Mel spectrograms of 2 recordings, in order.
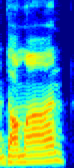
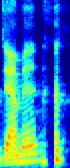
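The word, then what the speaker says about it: Demin: Keshan George and Igor Domman. That's what he used. That's how you pronounce that. It's not Igor Demen.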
